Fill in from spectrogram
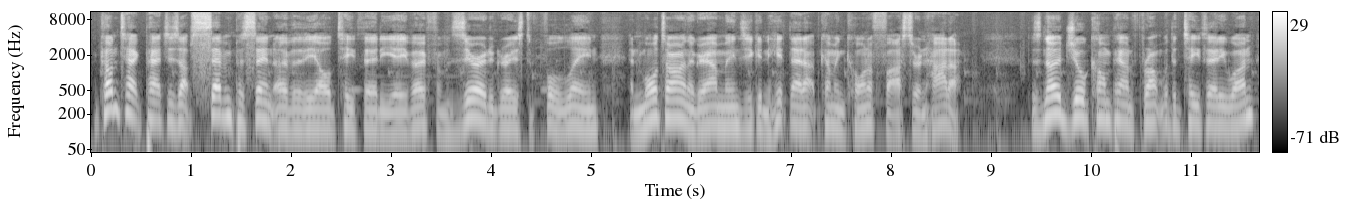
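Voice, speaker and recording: Man reading a steady technical voice-over. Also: mid-range voice. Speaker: motorcycle tyre reviewer. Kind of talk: scripted voice-over narration.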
